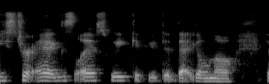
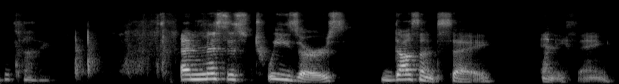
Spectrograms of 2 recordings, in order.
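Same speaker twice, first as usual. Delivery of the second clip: bright, lively storybook read-aloud; reading to children; 4 semitones higher, 5 dB louder than usual. Acted. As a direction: read it like story time for little kids. Reads picture book to children.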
